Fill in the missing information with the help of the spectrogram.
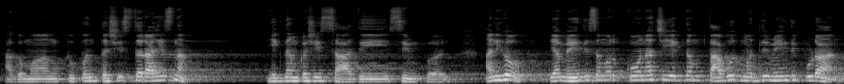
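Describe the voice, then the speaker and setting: A man's voice: fairly high pitch, unhurried, dark tone, echoey room, long reverb tail, close to an everyday voice. A man voicing a playful young husband who teases his wife. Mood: teasing. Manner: teasing, playful.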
